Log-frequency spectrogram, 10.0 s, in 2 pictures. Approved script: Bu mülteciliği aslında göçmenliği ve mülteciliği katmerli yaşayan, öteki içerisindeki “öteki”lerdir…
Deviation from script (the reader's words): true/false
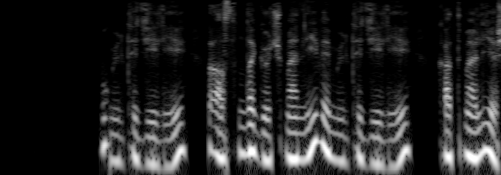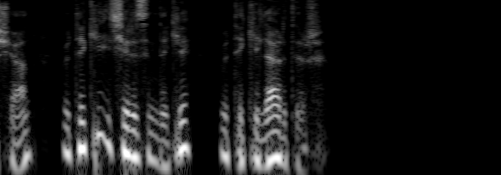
false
